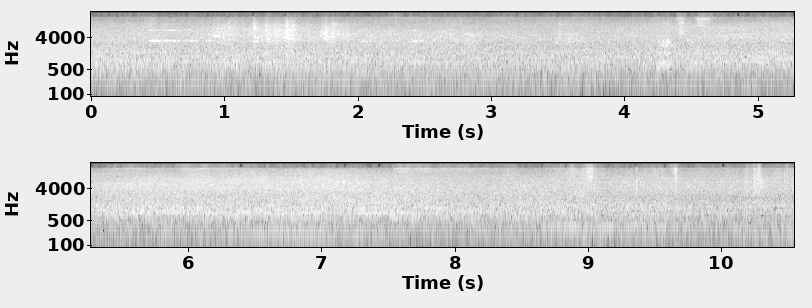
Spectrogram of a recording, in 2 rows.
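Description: A United Airlines Boeing 787-9 Dreamliner departs Los Angeles International Airport, giving a steady, broad engine roar heard from a distance that holds evenly throughout with no clear rise or fall.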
